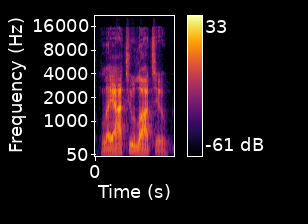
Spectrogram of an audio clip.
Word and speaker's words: Laiatu Latu: How is it pronounced? Laiatu Latu.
